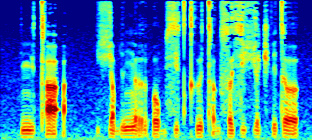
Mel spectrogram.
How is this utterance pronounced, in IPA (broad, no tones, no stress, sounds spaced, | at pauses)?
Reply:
nʲ æ tʼ a ʔ | ç a b ɾ i ŋ ɐ r ʔ ɤ b sʲ a t kʰ ɨ tʼ ɐ ɡ s ɤ sʲ ə ç ɐ t͡ʃʼ i t ə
